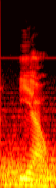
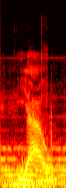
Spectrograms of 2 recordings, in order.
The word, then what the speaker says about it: Yahweh: Então esse é o nome do Criador, Yahweh, e até hoje esse nome é pronunciado assim lá na terra de Israel. Yahweh, que é o nome verdadeiro do Criador, que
